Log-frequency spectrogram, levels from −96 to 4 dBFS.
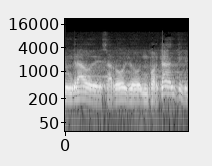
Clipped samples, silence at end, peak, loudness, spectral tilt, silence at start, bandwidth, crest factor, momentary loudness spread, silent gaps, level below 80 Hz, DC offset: under 0.1%; 0 s; 0 dBFS; -12 LUFS; -8.5 dB/octave; 0 s; 5.2 kHz; 12 dB; 5 LU; none; -58 dBFS; under 0.1%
